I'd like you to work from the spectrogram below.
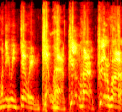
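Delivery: very high, confused, perplexed goblin shouting. Voicing a perplexed goblin who urges the others to kill her: perplexed goblin yelling kill her. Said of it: "he's now a little bit perplexed".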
